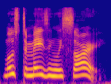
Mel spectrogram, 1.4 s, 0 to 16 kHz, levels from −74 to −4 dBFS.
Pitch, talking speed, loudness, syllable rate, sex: 280 Hz, 130 wpm, -15 LUFS, 5.4 syllables/s, female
